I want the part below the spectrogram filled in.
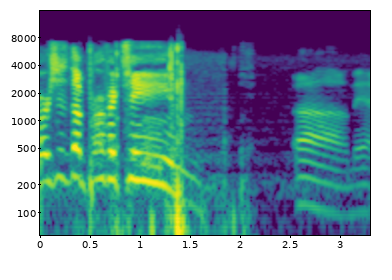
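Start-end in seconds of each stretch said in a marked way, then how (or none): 0.0-1.3 badly done, loud, raised ring-announcer call. Trying to announce the first match in Vince McMahon's voice: failed Vince McMahon impression. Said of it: "I just can't do his voice for some reason".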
